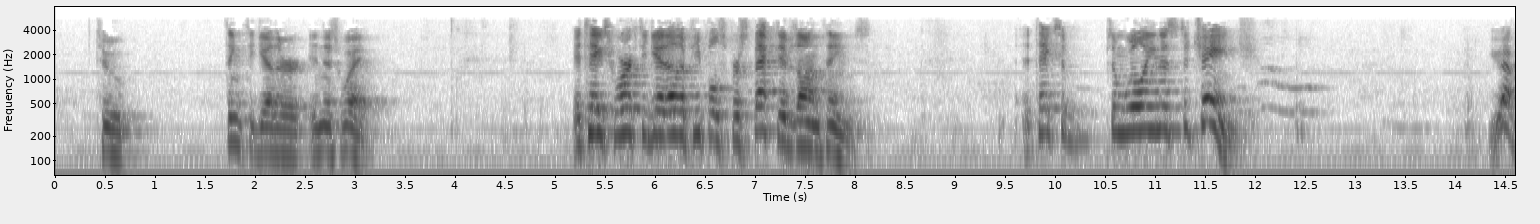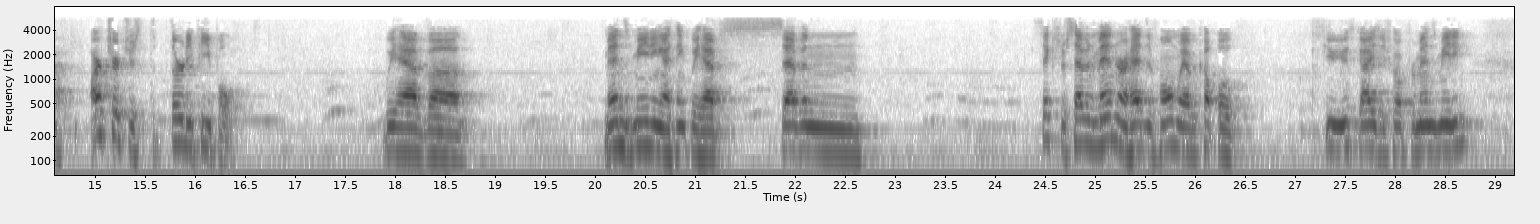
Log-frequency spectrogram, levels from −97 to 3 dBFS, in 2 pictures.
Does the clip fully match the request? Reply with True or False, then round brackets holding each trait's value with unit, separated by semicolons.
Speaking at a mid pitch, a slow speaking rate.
False (130 Hz; 125 wpm)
